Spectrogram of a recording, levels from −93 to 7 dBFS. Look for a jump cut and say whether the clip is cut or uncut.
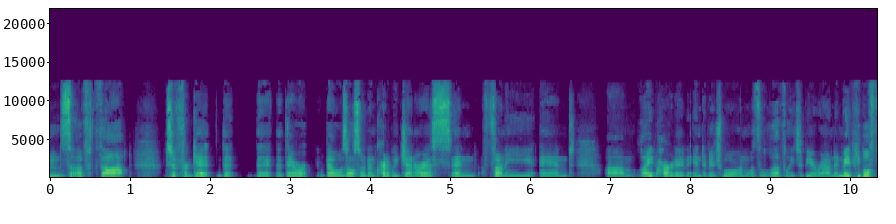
uncut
